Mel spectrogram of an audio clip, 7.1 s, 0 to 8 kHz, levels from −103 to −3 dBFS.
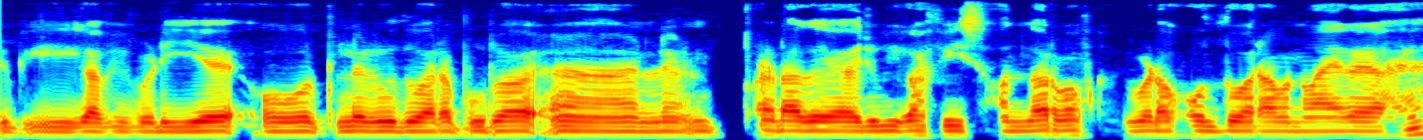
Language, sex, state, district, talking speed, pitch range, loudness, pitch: Hindi, male, Uttar Pradesh, Etah, 210 wpm, 100-105 Hz, -17 LUFS, 100 Hz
